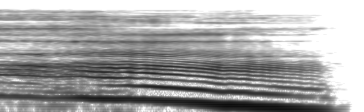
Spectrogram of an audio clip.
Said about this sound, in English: I was like, when I yawn pretty loud. And so I'm laying down on the couch because I'm tired because he kept me up all night. Kept us up all night. So I'm yawning.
